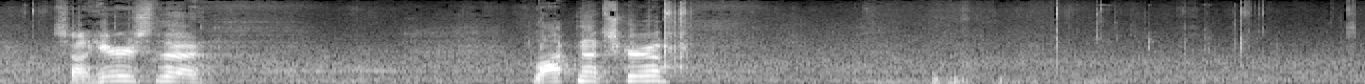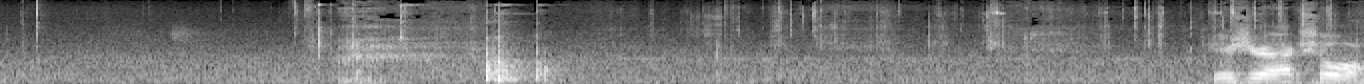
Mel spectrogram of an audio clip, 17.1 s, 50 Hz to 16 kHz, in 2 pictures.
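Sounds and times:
wrenches clicking and scraping on metal: 10.3 - 11.8, 12.5 - 17.0.

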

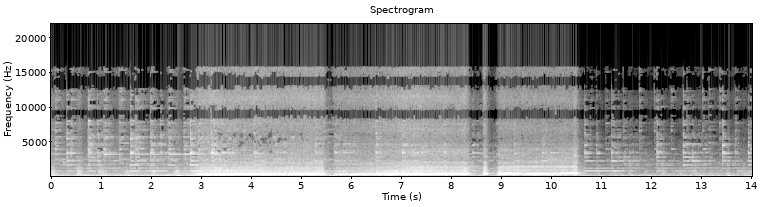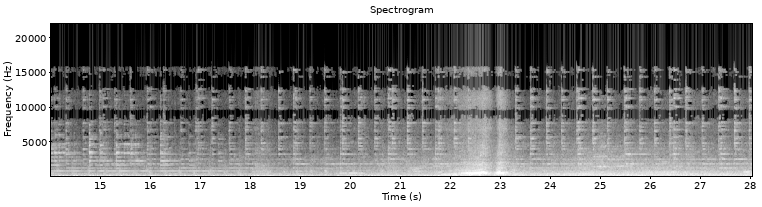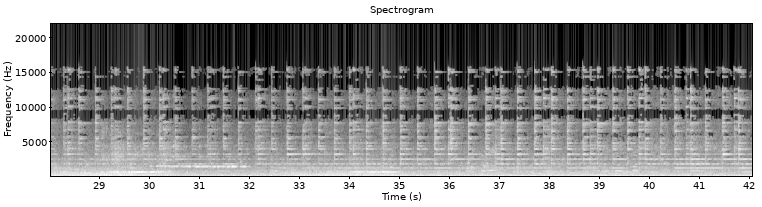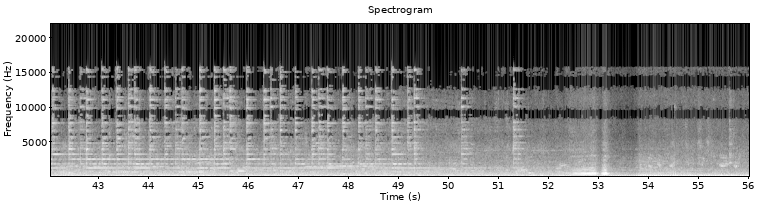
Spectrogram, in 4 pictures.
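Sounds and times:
train rumbling past: 0.0 - 56.0
steam locomotive whistle: 2.8 - 10.8, 21.8 - 23.4, 29.1 - 32.1, 52.4 - 53.5.

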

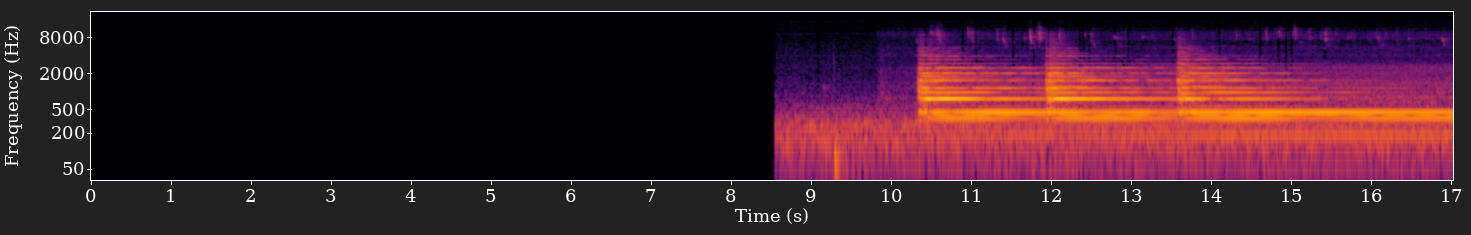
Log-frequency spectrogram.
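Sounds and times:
large bell ringing: 10.3 - 17.0.

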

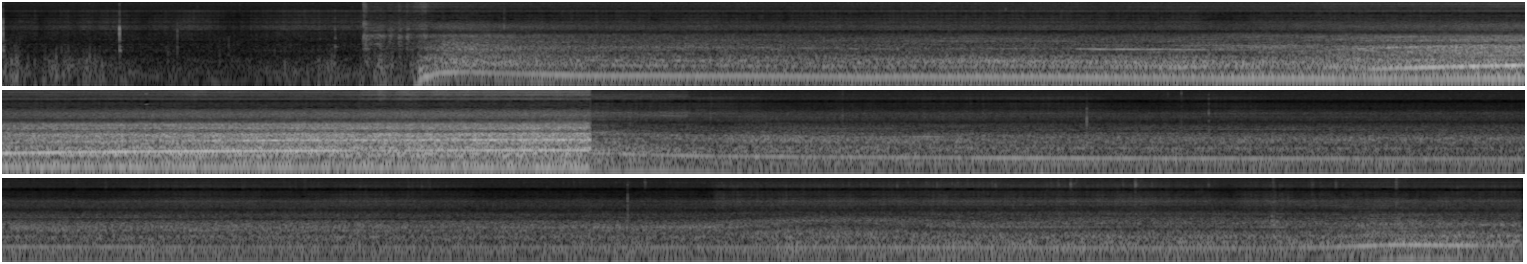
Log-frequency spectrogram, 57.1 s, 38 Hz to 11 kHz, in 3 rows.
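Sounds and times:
street sweeper engine running: 6.1 - 57.0.

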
